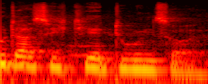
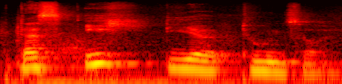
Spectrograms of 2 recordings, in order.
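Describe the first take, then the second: First: Said in the usual way. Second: Slow, with the weight on "ich"; Betonung auf „ich“. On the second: Shown as a demonstration. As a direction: stretch and stress "ich", then fall away. Repeats question, shifting weight to ich. („ich“ langsam und deutlich betonen)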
